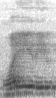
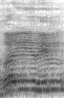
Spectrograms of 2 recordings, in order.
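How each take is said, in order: First: An extra w sound is added after the first consonant. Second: No w sound; the first consonant comes from the throat. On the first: The speaker calls it wrong. "এখানে কিন্তু ওয়াও over আসলো... এভাবে কিন্তু বলা যাবে না" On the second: The speaker calls it right. "একেবারে হলকের শেষ ভাগ থেকে গ"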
